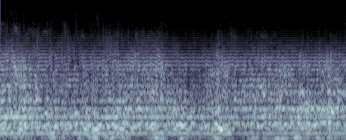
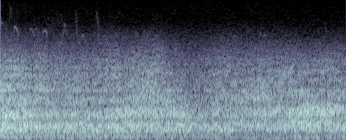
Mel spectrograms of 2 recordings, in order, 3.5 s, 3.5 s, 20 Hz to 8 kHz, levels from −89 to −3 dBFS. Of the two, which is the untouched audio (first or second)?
second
